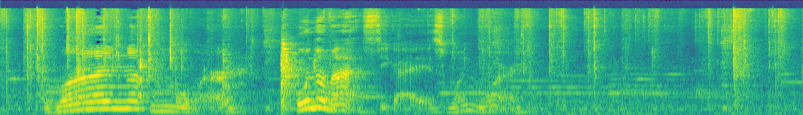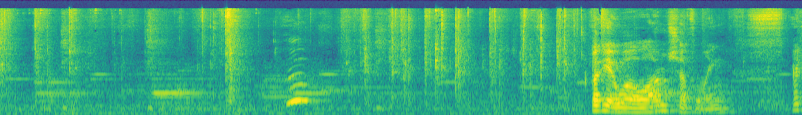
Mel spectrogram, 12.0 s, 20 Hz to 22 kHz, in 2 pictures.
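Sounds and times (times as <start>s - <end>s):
cards being shuffled: 0.0s - 2.2s, 3.4s - 10.6s
faint background music: 0.0s - 12.0s.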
